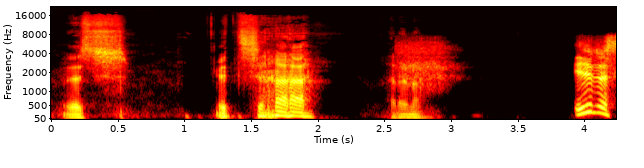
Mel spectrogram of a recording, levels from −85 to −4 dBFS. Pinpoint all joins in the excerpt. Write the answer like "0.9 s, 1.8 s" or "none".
none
